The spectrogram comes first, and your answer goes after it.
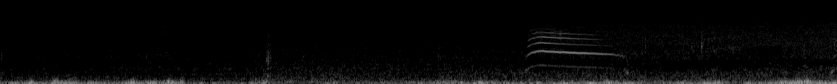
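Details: Plump tabby stray cat with a young, kitten-like voice: one high, thin meow slightly falling at the end, heard once midway, over low rumbling background noise.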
